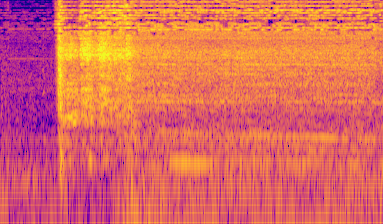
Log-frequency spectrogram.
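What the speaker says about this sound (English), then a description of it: "Let's go for a start in the car." A car engine cranks briefly and catches, settling into a steady, moderately loud idle that holds for the rest of the moment, with no voices present.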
